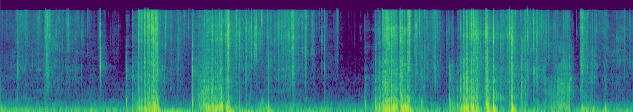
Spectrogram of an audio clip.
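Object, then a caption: Painted bar of soap scraped with a metal blade. A small metal blade scrapes a palm-sized, solid oval bar of dry white soap with a pink painted shell, held in the hand, shaving off soap curls. Dry, crunchy scraping and tearing strokes come in bright, broadband bursts between quieter, crackly pauses.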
